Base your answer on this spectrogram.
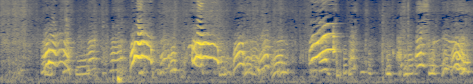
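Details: An orphaned puppy that lost its mother, on its third day of hand-rearing, gives a run of high, squeaky whimpers and yelps, rising and falling in pitch, several per second with brief gaps between bursts.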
